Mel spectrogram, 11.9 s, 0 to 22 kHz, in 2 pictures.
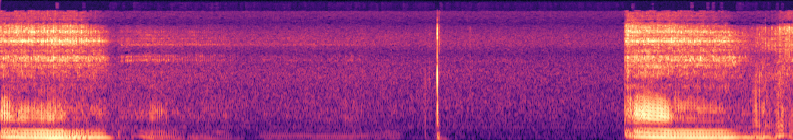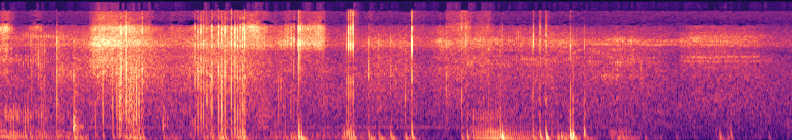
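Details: Rikyu the Bulldog dozing, 29 November 2016. A guttural snore opens the clip and another follows four seconds later, trailed by faint breathing, rustling and shuffling noises.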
